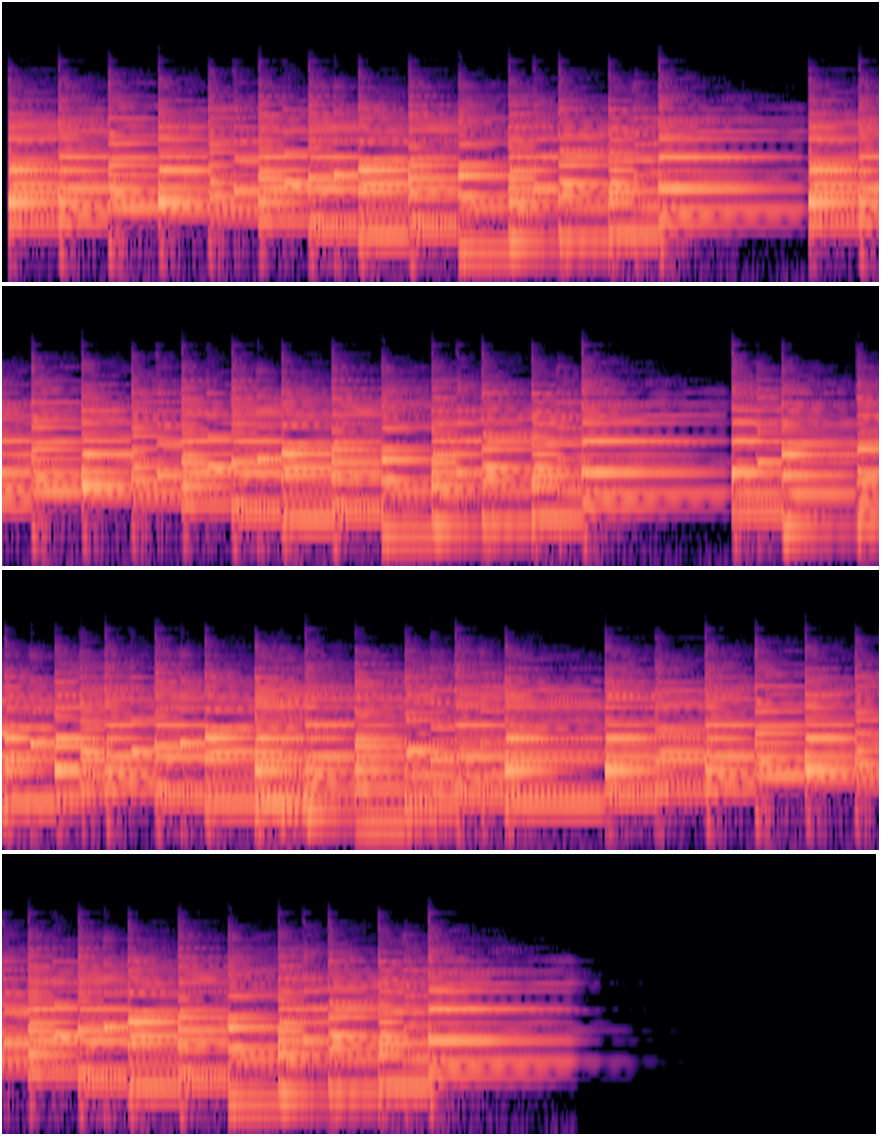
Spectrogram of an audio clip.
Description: English melody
